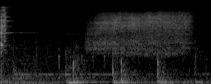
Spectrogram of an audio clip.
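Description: A couple of soft knocks, then a rushing hiss lasting about a second, over a faint, steady low music note.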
